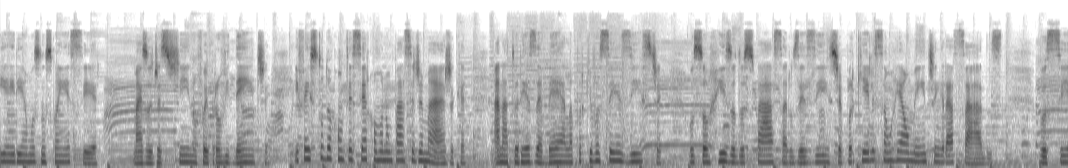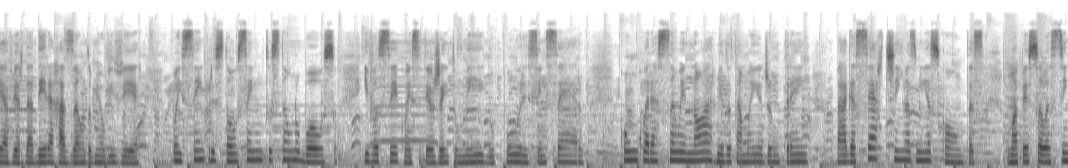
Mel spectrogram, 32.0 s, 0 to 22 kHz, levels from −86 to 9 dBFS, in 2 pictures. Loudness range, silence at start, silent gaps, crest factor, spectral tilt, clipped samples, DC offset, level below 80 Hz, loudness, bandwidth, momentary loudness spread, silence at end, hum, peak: 3 LU; 0 s; none; 22 dB; -4 dB/octave; under 0.1%; under 0.1%; -42 dBFS; -24 LUFS; 16 kHz; 10 LU; 0 s; none; -4 dBFS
